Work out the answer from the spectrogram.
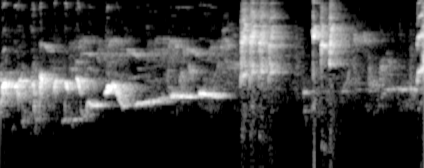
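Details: Shama song played to stir competition birds into singing: varied warbling whistles, a long rising whistled note, then harsh buzzy high bursts between clearer whistles.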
